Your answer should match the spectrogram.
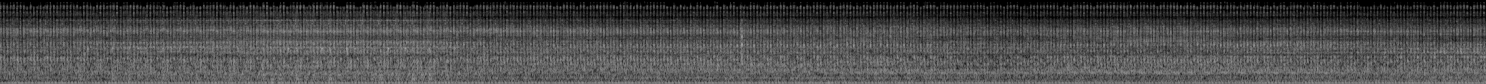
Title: Volvo v40 CC D3 2014 - engine knocking noise with vibration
